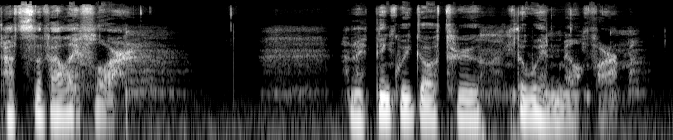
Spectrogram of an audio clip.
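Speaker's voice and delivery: heavy, out-of-breath breathing. Describing the view of the valley floor, breathing heavily. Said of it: "I'm breathing heavy, sorry".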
